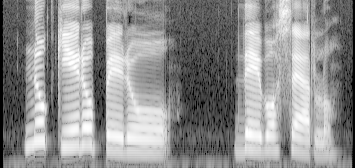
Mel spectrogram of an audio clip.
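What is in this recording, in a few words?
no quiero pe debo hacerlo, Spanish, female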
